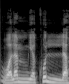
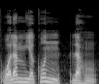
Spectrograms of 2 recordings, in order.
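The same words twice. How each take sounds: First: The n merges into a doubled l sound. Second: The n sound is pronounced before the l. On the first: "با ادغام خونده بشه" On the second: "بدون ادغام خونده بشه"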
